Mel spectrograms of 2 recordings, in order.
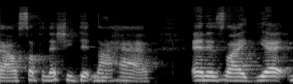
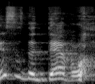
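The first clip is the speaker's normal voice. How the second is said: loud put-on Caribbean accent; 5 semitones higher, 6 dB louder than usual. Telling about a woman staring at the snacks at the checkout: imitating a Caribbean accent. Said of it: "she had a Caribbean accent".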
